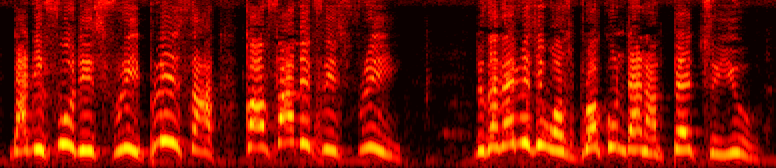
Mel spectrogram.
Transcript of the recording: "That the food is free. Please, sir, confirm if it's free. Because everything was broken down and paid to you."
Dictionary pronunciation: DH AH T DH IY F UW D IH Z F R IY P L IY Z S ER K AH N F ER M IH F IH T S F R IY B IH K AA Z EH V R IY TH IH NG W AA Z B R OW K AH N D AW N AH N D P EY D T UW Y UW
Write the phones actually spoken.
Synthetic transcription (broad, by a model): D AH T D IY F UW D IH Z F R IY P L IY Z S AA K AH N F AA M IH F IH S F R IY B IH K AA S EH V R IY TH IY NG W AA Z B R OW K AH N D AW N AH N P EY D T UW Y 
